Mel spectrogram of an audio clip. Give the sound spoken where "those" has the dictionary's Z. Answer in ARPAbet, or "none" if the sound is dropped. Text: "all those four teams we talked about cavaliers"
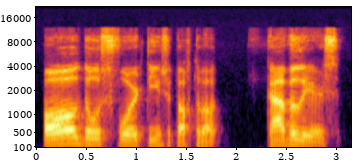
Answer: S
